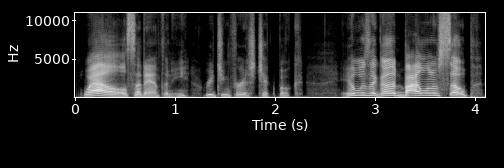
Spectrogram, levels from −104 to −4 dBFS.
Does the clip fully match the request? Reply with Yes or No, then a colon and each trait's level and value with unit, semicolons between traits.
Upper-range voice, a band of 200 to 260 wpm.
Yes: high, 220 Hz; fast, 205 wpm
